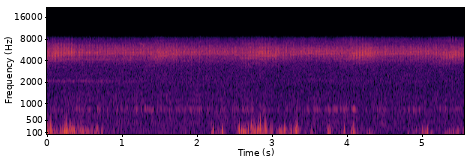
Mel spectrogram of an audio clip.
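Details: Higurashi cicada singing at Shinhocchian, a quiet natural spot, its 'kana-kana-kana' song heard as a faint, steady, high shimmering band with slight pulsing, over low irregular thumps and rumbles.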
